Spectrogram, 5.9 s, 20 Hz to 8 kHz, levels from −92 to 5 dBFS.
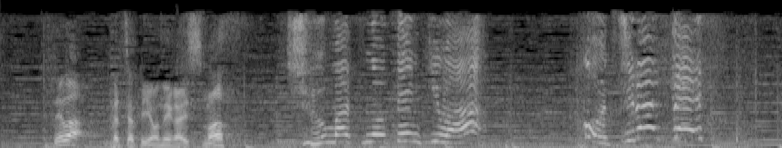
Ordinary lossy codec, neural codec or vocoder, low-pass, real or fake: AAC, 32 kbps; none; 7.2 kHz; real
